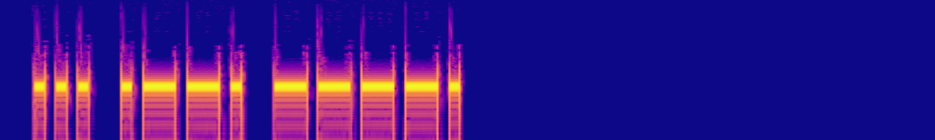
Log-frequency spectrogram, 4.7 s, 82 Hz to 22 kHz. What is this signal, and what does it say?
Morse code, heard as a keyed tone, about 22 wpm, 700 Hz. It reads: SP9
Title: Callsign Prefixes for Top 25 DXCC - 22wpm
